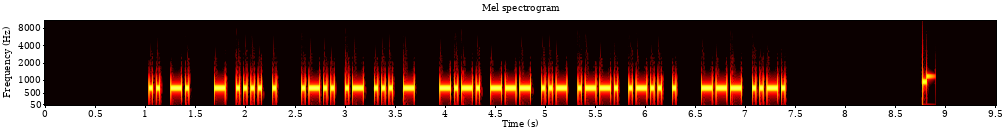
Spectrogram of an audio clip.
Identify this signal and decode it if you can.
Morse code, heard as a keyed tone, about 33 wpm, 700 Hz. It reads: IN THE LAST COUPLE OF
